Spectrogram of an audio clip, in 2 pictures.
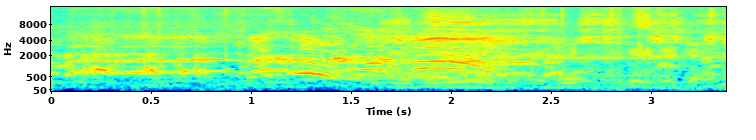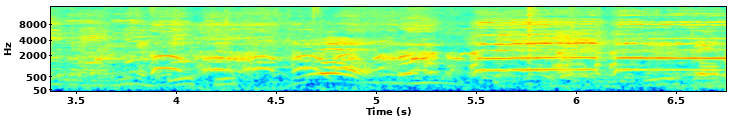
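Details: Several Kukuak balenggek roosters compete at a crowing contest at Sirukam dairy farm, Solok; crows rise and fall in stepped, undulating phrases, overlapping in a continuous chorus with some people talking.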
